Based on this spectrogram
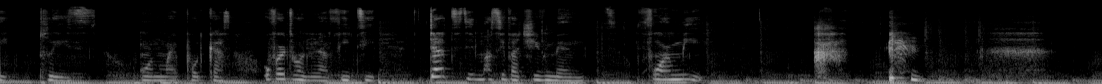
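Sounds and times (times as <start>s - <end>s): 
speech: 0.0s - 7.2s, 8.9s - 9.5s
low steady hum: 0.0s - 11.0s
throat clearing: 8.2s - 9.3s
congested coughing: 8.2s - 9.4s
breathy wheezy exhale: 9.8s - 10.6s.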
